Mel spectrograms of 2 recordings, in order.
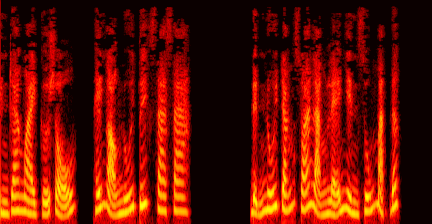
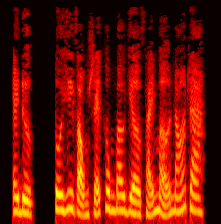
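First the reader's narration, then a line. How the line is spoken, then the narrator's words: Smiling. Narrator (Vietnamese): Giáo sư Phương Tân mỉm cười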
